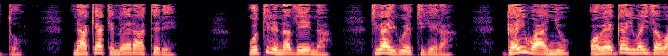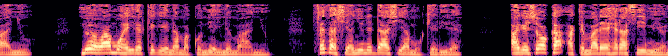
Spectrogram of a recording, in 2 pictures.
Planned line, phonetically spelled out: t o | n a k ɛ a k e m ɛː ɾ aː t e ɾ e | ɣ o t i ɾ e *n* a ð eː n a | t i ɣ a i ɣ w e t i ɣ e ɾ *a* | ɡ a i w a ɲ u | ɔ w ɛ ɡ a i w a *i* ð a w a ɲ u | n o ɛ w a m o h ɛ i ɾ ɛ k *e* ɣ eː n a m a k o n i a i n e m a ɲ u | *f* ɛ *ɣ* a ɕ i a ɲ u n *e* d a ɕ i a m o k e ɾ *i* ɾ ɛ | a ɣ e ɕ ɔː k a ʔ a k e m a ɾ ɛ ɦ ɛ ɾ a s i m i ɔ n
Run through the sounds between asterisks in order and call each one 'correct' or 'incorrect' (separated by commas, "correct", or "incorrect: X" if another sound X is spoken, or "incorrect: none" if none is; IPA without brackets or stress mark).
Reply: correct, correct, correct, correct, correct, incorrect: ð, correct, correct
